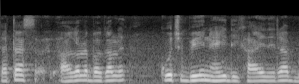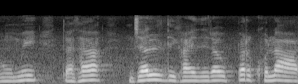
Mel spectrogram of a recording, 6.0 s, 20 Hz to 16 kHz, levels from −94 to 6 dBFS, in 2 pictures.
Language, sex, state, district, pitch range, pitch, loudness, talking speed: Hindi, male, Bihar, Araria, 180-205 Hz, 195 Hz, -19 LUFS, 220 wpm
